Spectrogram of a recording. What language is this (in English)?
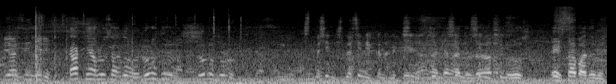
Indonesian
